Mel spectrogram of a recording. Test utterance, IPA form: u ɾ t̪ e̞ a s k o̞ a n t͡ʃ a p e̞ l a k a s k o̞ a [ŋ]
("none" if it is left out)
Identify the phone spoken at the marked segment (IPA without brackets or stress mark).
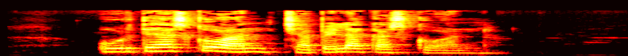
n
